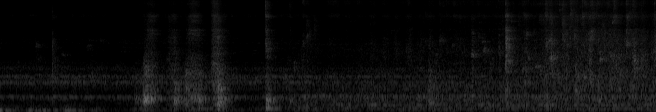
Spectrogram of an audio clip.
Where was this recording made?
in a restroom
